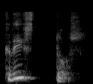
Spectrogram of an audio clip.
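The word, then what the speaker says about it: Χριστός: Parece una X, pero dice Cristos, no es una X, se pronuncia como una K.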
